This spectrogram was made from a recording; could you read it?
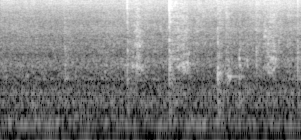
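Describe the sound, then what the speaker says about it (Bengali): Masala with tomato and curd frying in a pan while it is stirred, giving a low steady sizzle with occasional spoon scrapes and clicks, close and without talking. "এটা ভালো করে মশলাটা কষাতে হবে।"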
